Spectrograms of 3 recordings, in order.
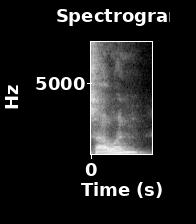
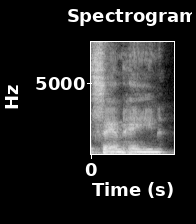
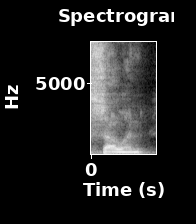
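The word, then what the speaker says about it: Samhain: You know, the first time I ever saw it, yeah, I said Sam Hayne, but um I think it's Sen is how you actually pronounce it from the real Ghostbusters cartoon.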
